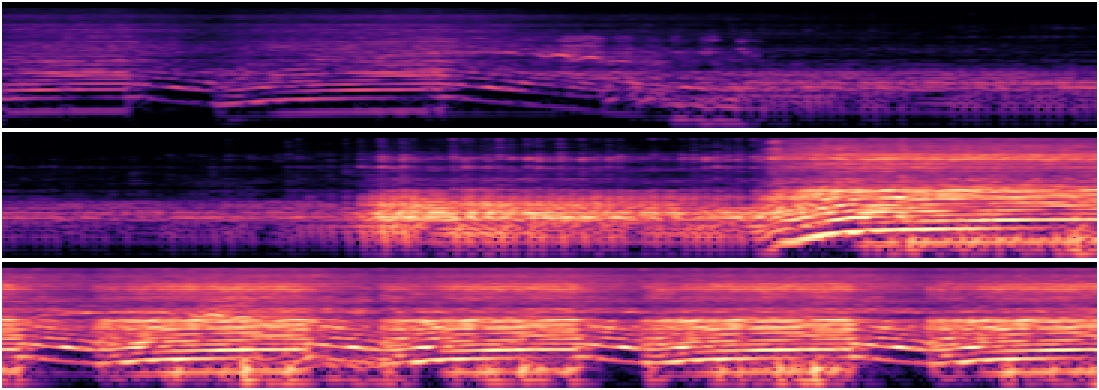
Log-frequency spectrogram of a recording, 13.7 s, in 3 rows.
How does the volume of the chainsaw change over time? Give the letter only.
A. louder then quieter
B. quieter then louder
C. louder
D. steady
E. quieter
C.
